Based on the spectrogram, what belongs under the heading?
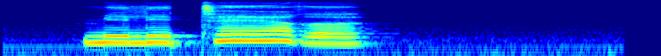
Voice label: "militaere", german

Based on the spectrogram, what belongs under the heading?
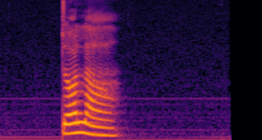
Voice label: "dollar", German; masculine

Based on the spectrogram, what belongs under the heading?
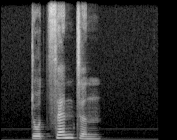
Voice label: "dozenten", German

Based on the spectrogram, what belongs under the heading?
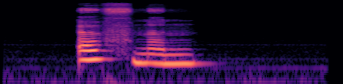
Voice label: "oeffnen", german; verbs present tense regular

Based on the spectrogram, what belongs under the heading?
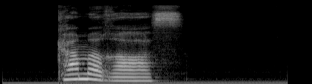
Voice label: "kameras", German

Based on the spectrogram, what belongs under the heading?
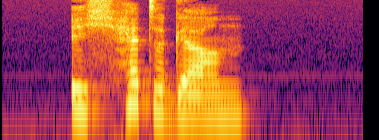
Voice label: "ich haette gern", German

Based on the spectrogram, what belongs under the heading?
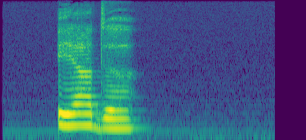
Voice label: "erde", German; nouns gender feminine

